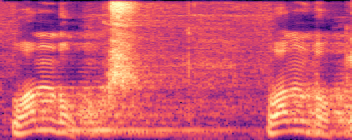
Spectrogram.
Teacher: So you can see here how the impact of neighboring sound takes place on the nasal sound n. N becomes bilabial m because the next consonant, that is b, is bilabial. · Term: assimilation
